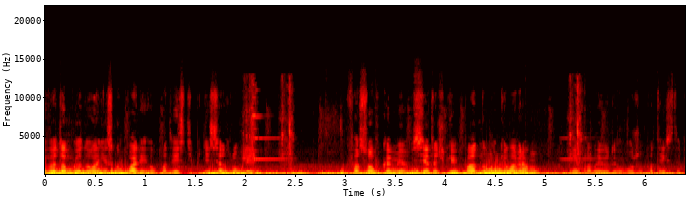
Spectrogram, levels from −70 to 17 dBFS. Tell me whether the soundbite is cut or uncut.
uncut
